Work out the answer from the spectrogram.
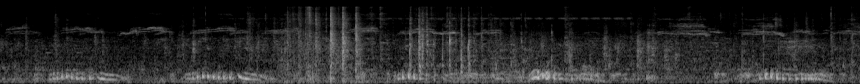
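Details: Jacobin pigeons cooing in bouts about every one and a half seconds, each a low throaty rolling coo, with a few high chirps from other birds and brief clattering noises.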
